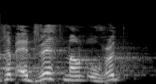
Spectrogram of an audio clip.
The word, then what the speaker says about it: Uhud: Many people pronounce it as Uhud. It is Uhud.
